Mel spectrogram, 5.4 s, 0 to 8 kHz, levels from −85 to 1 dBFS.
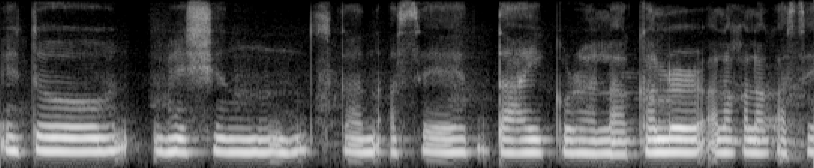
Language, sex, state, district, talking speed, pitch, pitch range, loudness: Nagamese, female, Nagaland, Dimapur, 110 wpm, 195 Hz, 190-200 Hz, -16 LUFS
